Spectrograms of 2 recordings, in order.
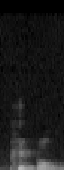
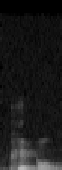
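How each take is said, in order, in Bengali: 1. প্রথম ব্যঞ্জনে বাতাসের ধাক্কা আছে। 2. প্রথম ব্যঞ্জনে বাতাসের ধাক্কা আছে।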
